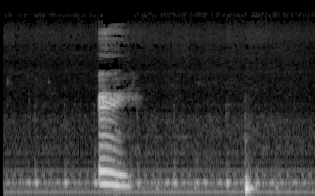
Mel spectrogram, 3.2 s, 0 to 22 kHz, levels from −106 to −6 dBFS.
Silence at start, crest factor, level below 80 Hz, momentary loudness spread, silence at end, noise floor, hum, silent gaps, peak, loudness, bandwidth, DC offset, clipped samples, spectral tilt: 0.25 s; 22 dB; -66 dBFS; 25 LU; 0.55 s; -55 dBFS; none; none; -12 dBFS; -31 LUFS; 13.5 kHz; under 0.1%; under 0.1%; -6.5 dB/octave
